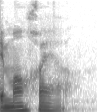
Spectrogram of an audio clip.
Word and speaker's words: Montreal: And so, in fact, actually, if you speak to like French speakers today, they don't even pronounce the T in Montreal. – Right. – They just say Montreal.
